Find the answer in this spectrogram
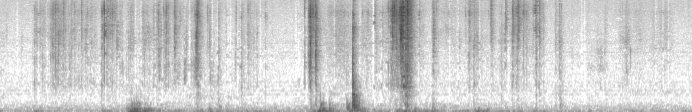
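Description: Foil wrapper of a Panini Chronicles trading-card pack being torn open and crinkled by hand, in several short rips, the loudest about five to six seconds in.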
